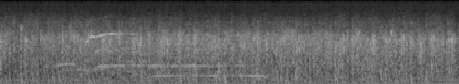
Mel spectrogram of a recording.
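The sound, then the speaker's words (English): An audience applauds to answer how many of them have never been polled, a steady, dense wash of clapping that holds at an even level for several seconds, with a few faint voices and whistles rising out of the noise. “By round of applause, how many people here have never been polled?”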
